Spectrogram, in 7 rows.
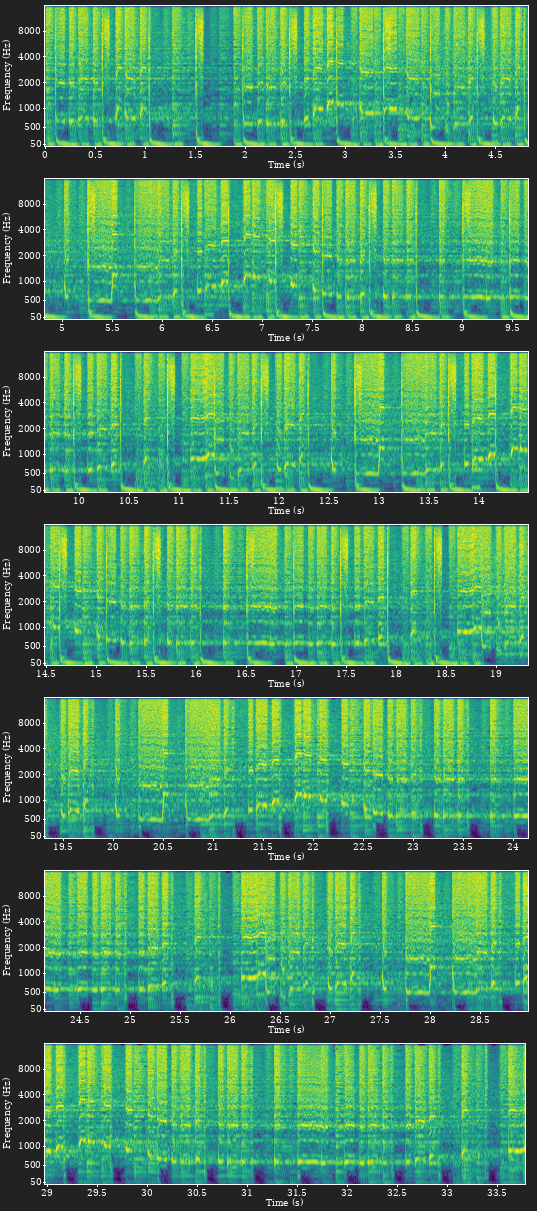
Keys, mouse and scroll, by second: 0.1 scroll down 1, 0.3-2.9 shift+middle drag, 2.9 Tab, 3.8 ctrl+r, 6.3 ctrl+r, 10.8 middle click, 11.6 click, 12.4 click, 13.6 shift+click, 14.1 shift+click, 15.4 click, 16.3 KP_1, 16.6 KP_3, 18.3 click, 20.3 ctrl+b, 21.7 ctrl+z, 22.3-24.6 middle drag, 25.4 click, 27.2 KP_1, 27.6 KP_3, 28.3 e, 32.9-33.7 middle drag.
